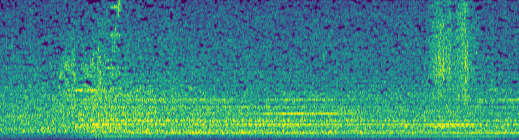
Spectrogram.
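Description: A goal horn blares loudly.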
